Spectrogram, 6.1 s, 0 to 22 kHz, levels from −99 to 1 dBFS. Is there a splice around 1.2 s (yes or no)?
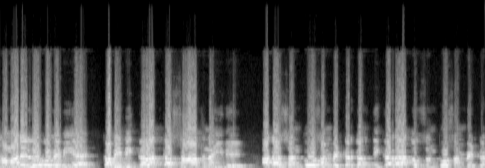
yes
